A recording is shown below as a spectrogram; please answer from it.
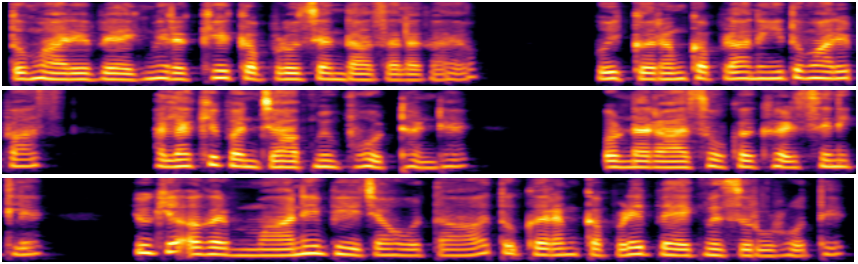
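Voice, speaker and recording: An elderly male imam, kind and unhurried, voiced by a woman reading an audiobook. He speaks in a steady, fatherly tone, low and dark with a husky edge, and sits close and dry on the mic. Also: no room sound, close to an everyday voice. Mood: gentle. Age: older. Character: kindly elderly male mosque imam, calm and patient.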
